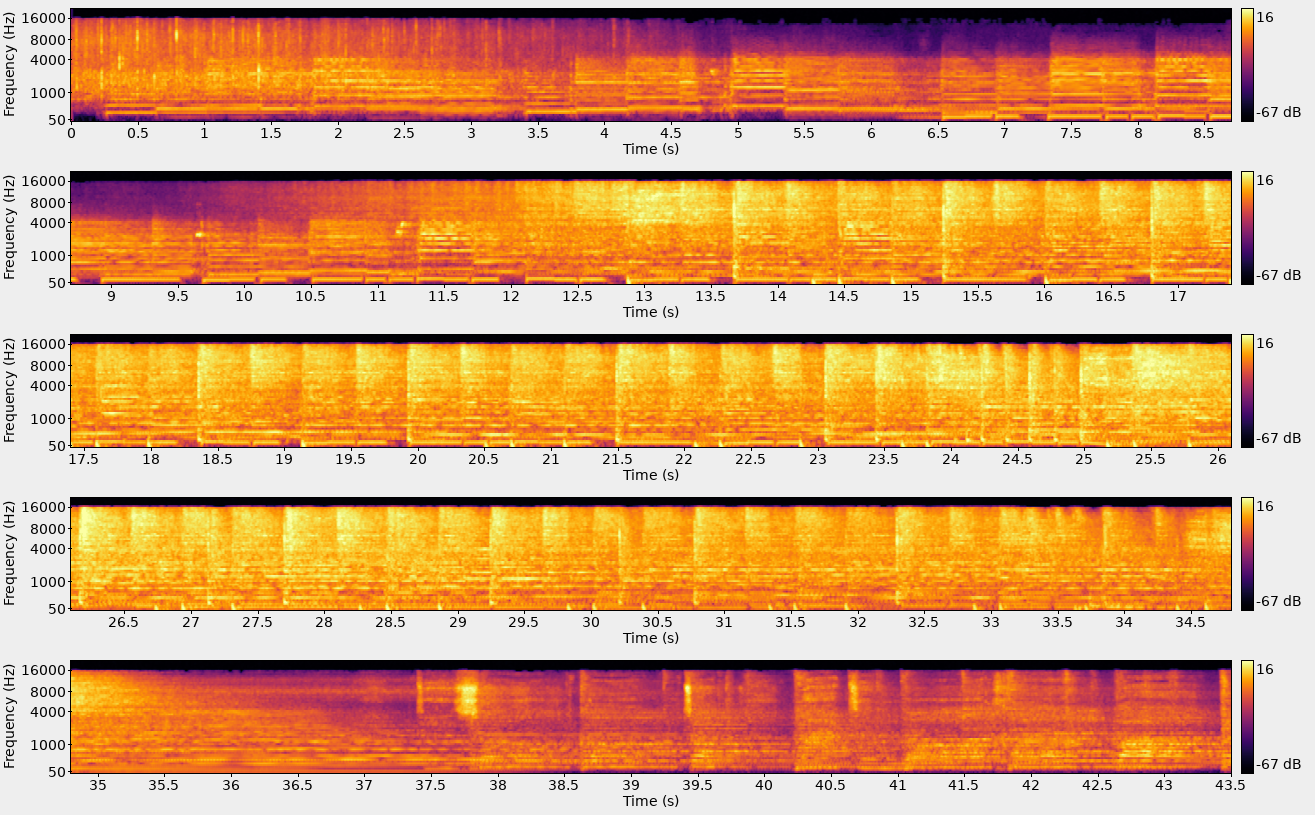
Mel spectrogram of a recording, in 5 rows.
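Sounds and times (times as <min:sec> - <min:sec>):
loud full-band worship song: 0:00.0 - 0:43.4
steady driving drum beat: 0:10.5 - 0:36.4.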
